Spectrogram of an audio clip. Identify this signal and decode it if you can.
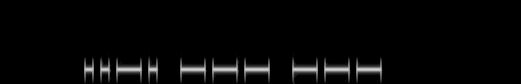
Morse code, heard as a keyed tone, about 15 wpm, 700 Hz. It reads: FOO
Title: USA Call Sign Postfixes - 3 Letters 15wpm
